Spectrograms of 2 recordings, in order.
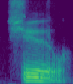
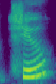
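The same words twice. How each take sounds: First: It is said in a robot voice. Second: It is said in a normal voice.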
